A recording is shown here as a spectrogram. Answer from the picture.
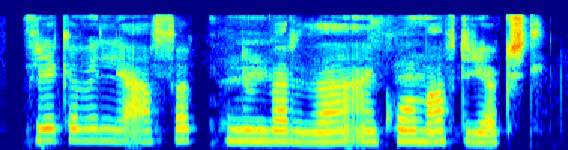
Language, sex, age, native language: Icelandic, female, 20-29, Icelandic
